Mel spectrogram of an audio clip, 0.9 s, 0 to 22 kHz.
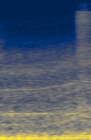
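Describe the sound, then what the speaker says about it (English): Road traffic truck with air brakes in Farming Simulator 17 on the Coldborough Park Farm map, a steady low rumble ending in a brief hiss of air release, heard alone. "Very scary, the traffic on this map."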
